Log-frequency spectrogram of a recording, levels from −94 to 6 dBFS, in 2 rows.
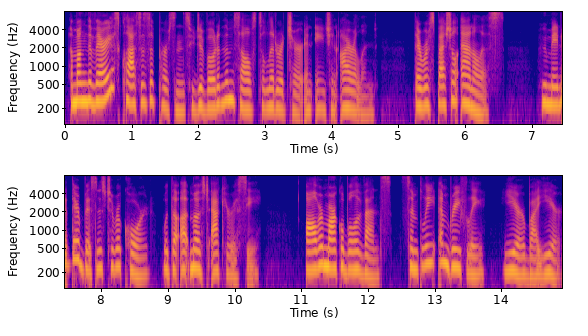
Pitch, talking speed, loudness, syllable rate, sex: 215 Hz, 155 wpm, -20 LUFS, 5.8 syllables/s, female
